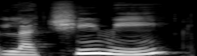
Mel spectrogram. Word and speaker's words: Lakshimi: So Lakshimi is the Lakshimi. nickname, and my birth name is Lakshmi, or also pronounced Lakshmi.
